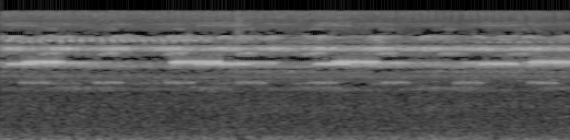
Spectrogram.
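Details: Evening chorus of crickets in a quiet park, a dense high shimmering drone broken by brighter trilled bursts recurring about once a second over soft low ambient noise.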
